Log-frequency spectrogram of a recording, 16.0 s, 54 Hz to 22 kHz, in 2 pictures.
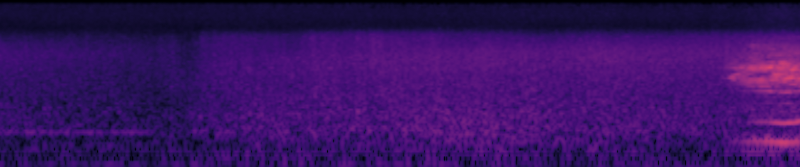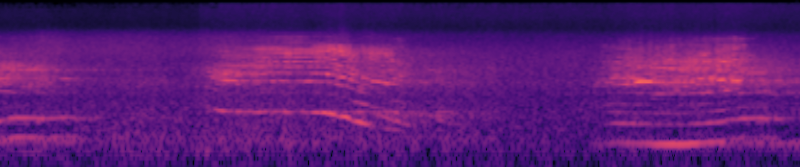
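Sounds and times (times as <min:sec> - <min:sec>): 
steady low rumble of ocean noise: 0:00.1 - 0:16.0
whale song with sliding tonal moans and harmonic calls: 0:07.3 - 0:16.0.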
